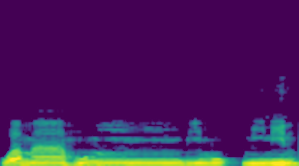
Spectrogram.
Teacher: intibaq atau talamus, yaitu bacanya dua bibir yang dirapatkan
